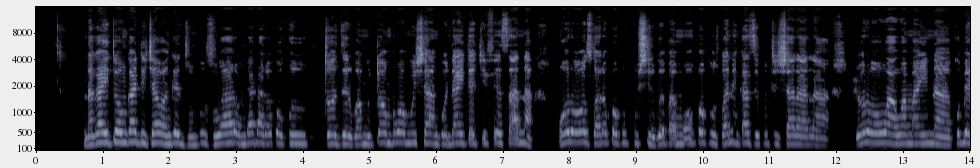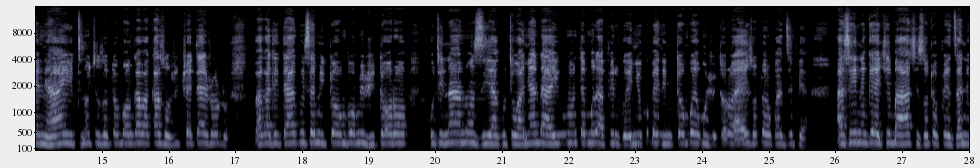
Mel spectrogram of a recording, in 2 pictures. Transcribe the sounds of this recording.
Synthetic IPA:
ndakaitauŋɡadit͡ʃawaŋɡe̞d͡zumbuzuwaɾo̞ndaɗaɾokwoku | d͡zo̞d͡ze̞rwamuto̞mbowmuʃaŋɡo̞ndaitet͡ʃife̞sana | oɾoːzwaɾokwokukuʃirwe̞pamokokuzwaneŋɡazikutiʃaɾaraʐoɾoowawamainakuɓe̞niɦaitino̞t͡ʃizo̞toɓoŋɡaʋakazoʐit͡ʂe̞taiʐo̞ʐo̞ʋakat̬itaːk̬wisemito̞mbo̞muʐito̞ɾo̞ | kutinaːno̞zijakutiwaɲaɗaiuno̞ntemuɾapirwe̞ɲukuɓe̞nimito̞mbo̞jemuʐito̞ɾo̞jaizo̞to̞rowad͡zipijaː | siːne̞ŋɡeit͡ʃiɓaːt͡ʃizo̞to̞pe̞d͡zane

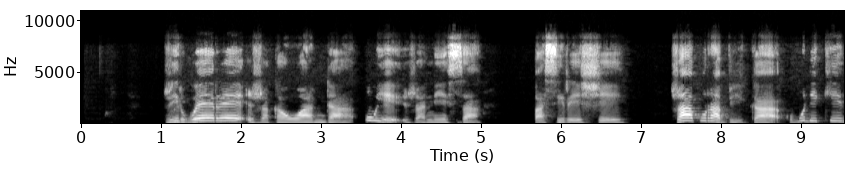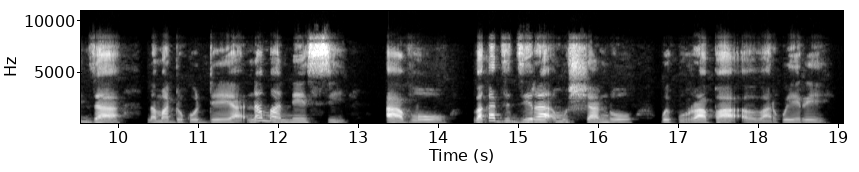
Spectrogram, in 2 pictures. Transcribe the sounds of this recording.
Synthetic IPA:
ʐirwe̞ɾe̞ʐakawandauje̞ʐane̞sa | pasire̞ːʃe̞ | ʐ̥aːkurapika̰kuɓuɗikid͡za | namadʱo̞ko̞dʱe̞ja̰namane̞si | aʋo̞ | ʋakad͡zid͡ziɾamuʃando̞ | we̞kurapa̰ʋarwe̞ːre̞

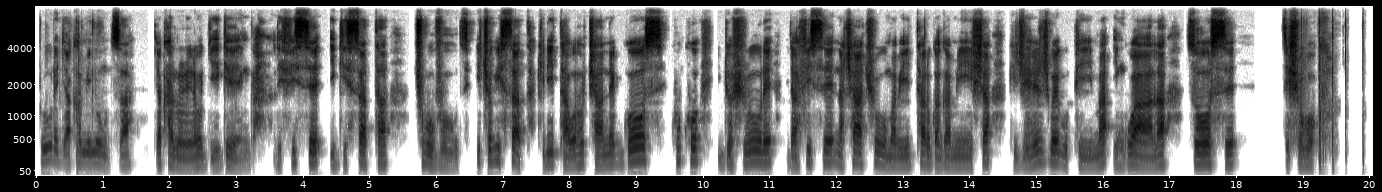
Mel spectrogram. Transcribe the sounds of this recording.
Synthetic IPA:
ʃuːɾe̞ɟakʰaminuːz̥a | ɟ̥akʰaɾoɾeɾo̞ɟiːɡe̞ːŋɡaɾifise̞iɡisatʰa | t͡ʃuβuvuːz̥i̥ːt͡ʃo̞ɡisatʰḁkʰiɾitʰawe̞ɦo̞t͡ʃaːne̞ɡo̞ːse̥kukʰo̞ivɟo̞ʃuːɾe̞βiɾafise̞nat͡ʃaːt͡ʃumaβitʰaɾuɡaɡamiːʃakʰid͡ʒe̞ːd͡ʒɡwe̞ɡupʰiːmaiŋɡwaːɾaz̥o̞ːse̞ | z̥iʃo̞βo̞kʰḁ

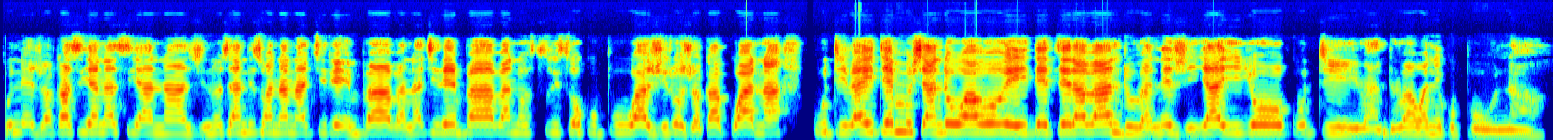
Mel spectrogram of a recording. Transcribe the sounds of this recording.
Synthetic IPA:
kune̞ʐakasijanasijanaʐino̞ʃandiswananat͡ʃire̞mbaʋanat͡ʃiɾe̞mbaʋano̞sriso̞kupuwaʐiɾo̞ʐakakwanakutiʋaite̞muʃando̞waʋo̞ʋe̞iɗe̞t͡se̞ɾaʋantʰuʋane̞ʐijaijo̞kutiʋantʰuʋawane̞kupo̞ːna

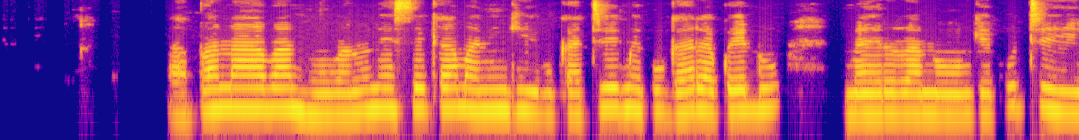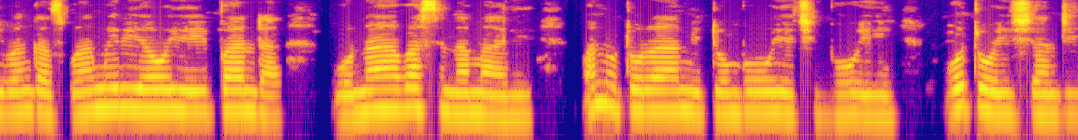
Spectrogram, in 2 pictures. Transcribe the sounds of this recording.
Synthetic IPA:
ɦapanaʋan̤uʋano̞ne̞se̞kamaniŋɡimukatimwe̞kuɡʱaɾakwe̞ɗu | maeɾerano̞ŋɡe̞kutʰiʋaŋɡazwamwirijaoje̞ipanda | ʋo̞naʋasinamari | ʋano̞to̞ramito̞mbo̞je̞t͡ʃibʱo̞ːi | ʋo̞to̞iʃandia

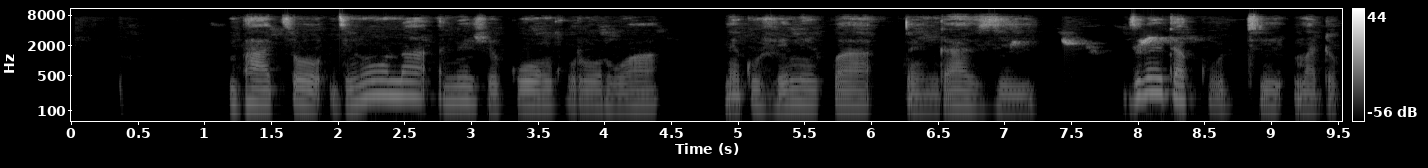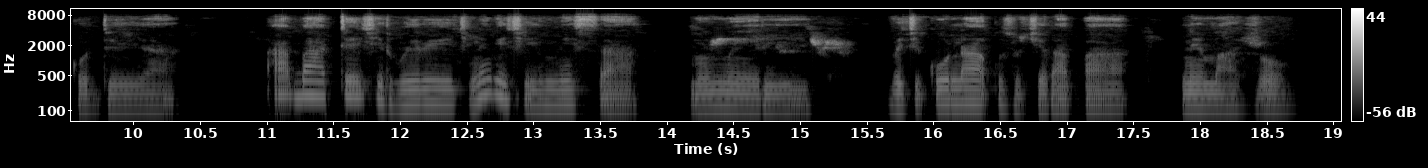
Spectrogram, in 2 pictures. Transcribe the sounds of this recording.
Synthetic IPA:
mbʱat͡so̞d͡zino̞ːnane̞ʐe̞kuoŋɡo̞ɾo̞rwa | ne̞kuve̞ne̞kwa | kwe̞ŋɡazi | d͡zino̞itakutʰimadʱo̞ko̞dʱeja | a̰ɓate̞t͡ʃirwe̞ɾe̞t͡ʃine̞ŋɡe̞t͡ʃiinisa̰ | mumweɾi | ʋet͡ʃiko̞nakuzo̞t͡ʃiɾa̰p̚a̰ | ne̞maːʐo̰

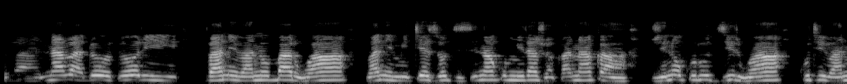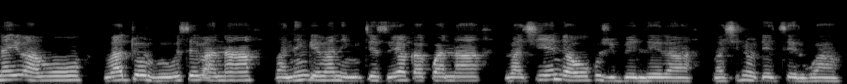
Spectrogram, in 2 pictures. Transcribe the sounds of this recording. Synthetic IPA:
ʋanaʋaɗo̞ɗo̞ɾi | pane̞ʋano̞ɓarwaʋane̞mite̞zo̞d͡zisinakumiɾaʐakanakaʐino̞kuɾud͡zirwakutiʋanaiʋaʋo̞ | ʋato̞rwe̞wo̞se̞ʋanaʋane̞ŋɡe̞ʋane̞mite̞zo̞jakakwanaʋat͡ʃie̞ndawo̞kuʐibʱe̞ɮe̞ɾa | ʋat͡ʃino̞ɗe̞t͡se̞ːrwa

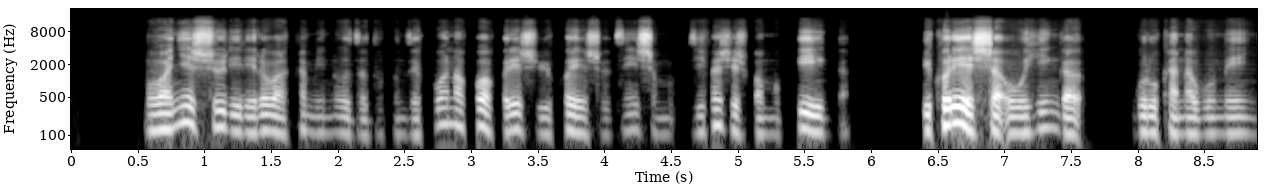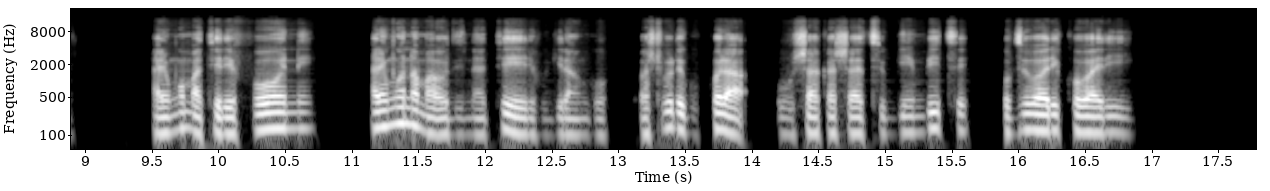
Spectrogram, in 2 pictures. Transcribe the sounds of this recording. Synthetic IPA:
muβaɲe̞ʃuːɾiɾe̞ːɾo̞βakaminuːzadukuːnze̞kuβo̞nakoβako̞ɾe̞ʃiβikʰo̞ɾe̞ːʃovjiːnʃivjiːfaʃiʃɡwamukwiːɡa | βikʰo̞ɾe̞ʃaʔuβuɦiːŋɡa | ɡuɾukanaβume̞ɲi | haɾimŋamatʰe̞ɾe̞fo̞ni | haɾimŋo̞namaoɾdinatʰe̞ɾikuɡiɾaŋɡo̞ | βaʃo̞βo̞ɾe̞ɡuko̞ɾa | uβuʃaːkaʃaːt͡sib̚ɡiːmbit͡se̞ | kuvjoβaβaɾikʰo̞βaɾiɡa

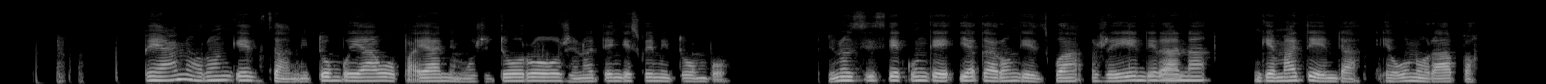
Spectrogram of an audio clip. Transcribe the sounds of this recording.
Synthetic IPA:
pe̞ano̞ro̞ŋɡe̞d͡zamito̞mbo̞jawo̞pa̰janimuʐito̞ɾo̞ʐino̞te̞ŋɡe̞swe̞mito̞ːmbo̞̰ | ʐ̥ino̞sisekuŋɡe̞jakaɾo̞ŋɡe̞d͡zwaʐeiende̞ɾa̰na | ŋɡe̞mate̞ndae̞uno̞ɾaːpa

